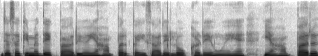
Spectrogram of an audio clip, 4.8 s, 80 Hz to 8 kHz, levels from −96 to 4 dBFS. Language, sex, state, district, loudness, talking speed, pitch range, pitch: Hindi, female, Chhattisgarh, Kabirdham, -14 LUFS, 225 wpm, 185-210 Hz, 195 Hz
